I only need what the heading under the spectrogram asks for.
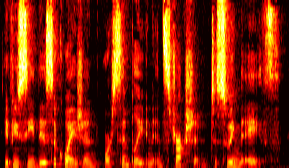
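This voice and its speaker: A woman teaching piano theory in a scripted lesson, explaining clearly and counting beats aloud. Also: mid-range voice, fairly quick.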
